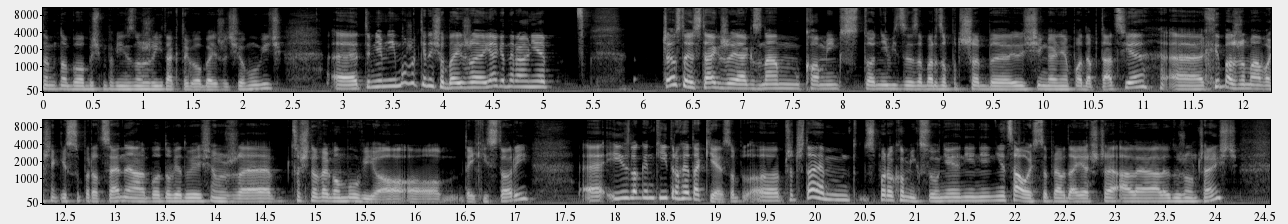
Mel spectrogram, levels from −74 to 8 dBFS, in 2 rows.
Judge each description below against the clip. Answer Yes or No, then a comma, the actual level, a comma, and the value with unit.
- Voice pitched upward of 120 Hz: Yes, medium, 140 Hz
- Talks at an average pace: No, fast, 190 wpm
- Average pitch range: No, wide, 6.2 semitones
